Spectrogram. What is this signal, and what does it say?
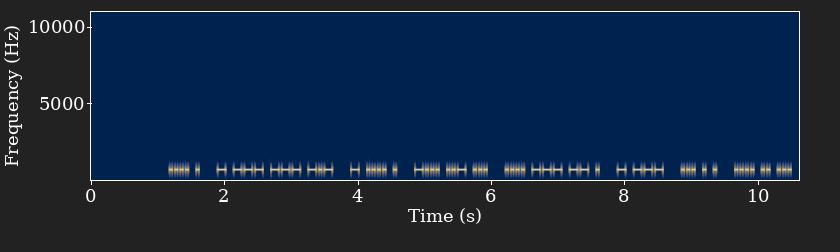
Morse code, heard as a keyed tone, about 30 wpm, 700 Hz. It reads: HE TOOK THE BUS HOME TO SEE HIS
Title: Sentences from Top 1000 Words - Review Part 6 - 30wpm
